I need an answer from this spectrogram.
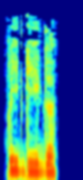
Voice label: "rigide", German; adjectives

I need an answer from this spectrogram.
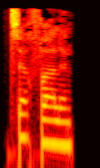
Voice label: "zerfallen", German; adjectives

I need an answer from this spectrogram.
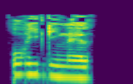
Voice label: "originell", German; adjectives

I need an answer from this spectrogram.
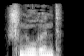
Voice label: "schnurrend", German; adjectives

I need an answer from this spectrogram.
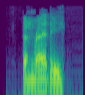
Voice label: "unready", english; adjectives

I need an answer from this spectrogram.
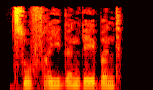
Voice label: "zufriedengebend", German; adjectives

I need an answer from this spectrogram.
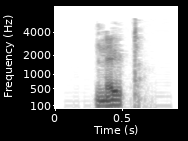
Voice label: "nicked", english; adjectives

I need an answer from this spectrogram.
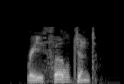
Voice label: "refulgent", English; adjectives

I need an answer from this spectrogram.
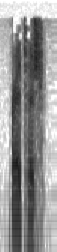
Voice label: "British", English; adjectives

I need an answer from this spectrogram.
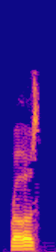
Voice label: "rose", English; adjectives

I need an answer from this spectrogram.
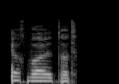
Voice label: "erweitert", German; adjectives

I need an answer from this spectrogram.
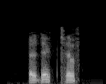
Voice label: "addictive", English; adjectives

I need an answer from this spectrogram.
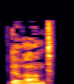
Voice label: "gerammt", German; adjectives

